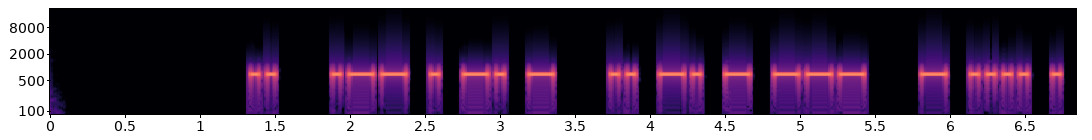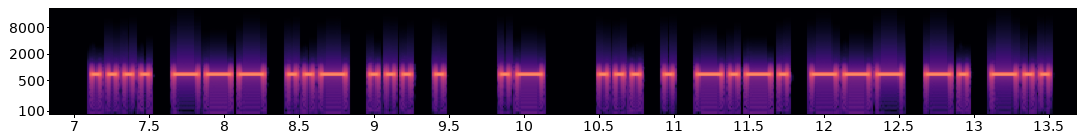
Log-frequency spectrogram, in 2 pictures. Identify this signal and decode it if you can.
Morse code, heard as a keyed tone, about 22 wpm, 700 Hz. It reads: I WENT INTO THE HOUSE A SECOND
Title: Sentences from Top 1000 Words - Review Part 1 - 22wpm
